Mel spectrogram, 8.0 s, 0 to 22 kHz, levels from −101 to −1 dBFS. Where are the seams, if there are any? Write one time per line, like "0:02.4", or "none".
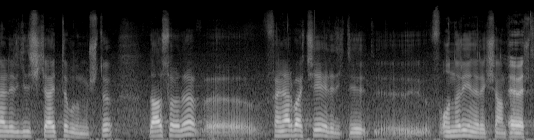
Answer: none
